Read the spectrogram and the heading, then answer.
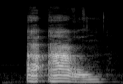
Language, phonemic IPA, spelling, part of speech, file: Dutch, /aːˈaː.rɔn/, Aäron, proper noun, Nl-Aäron.ogg
- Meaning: 1. Aaron (Biblical figure) 2. a male given name from Hebrew, equivalent to English Aaron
